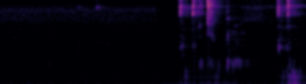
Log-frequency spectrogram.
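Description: A few faint computer mouse clicks in two quick clusters, the first about a second in and the second near the end, after near silence.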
